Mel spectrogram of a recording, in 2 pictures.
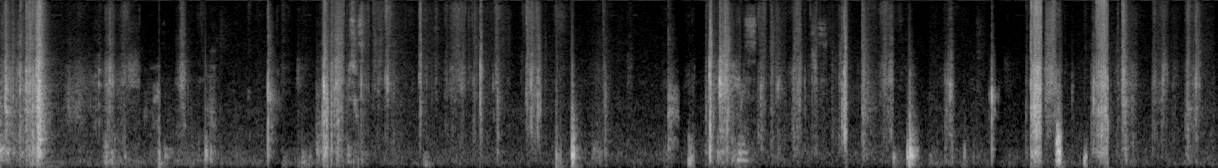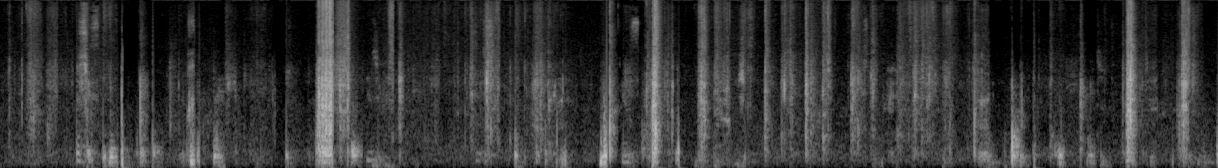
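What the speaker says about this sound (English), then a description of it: "go through the shuffling process" Tarot cards riffled and shuffled in quick bursts, crisp papery flutters repeating with short pauses between, close up and fairly loud.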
